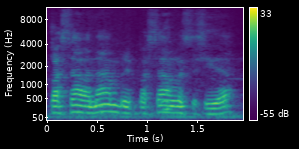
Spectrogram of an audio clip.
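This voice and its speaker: A man's voice: fairly high pitch, steady tone, moderate pace, crowd noise, rough recording. A man with an Argentine accent, casually chatting as a co-interviewer. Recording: faint background noise, ambient room sound.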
